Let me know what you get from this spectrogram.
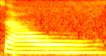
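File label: "zau6", Cantonese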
